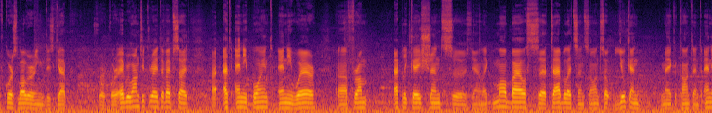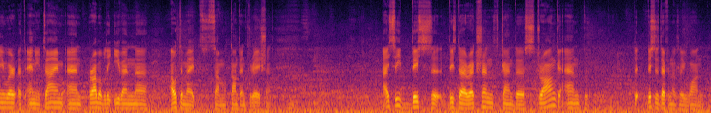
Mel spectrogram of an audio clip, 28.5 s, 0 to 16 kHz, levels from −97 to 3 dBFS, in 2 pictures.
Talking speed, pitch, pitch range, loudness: 135 wpm, 110 Hz, 100-125 Hz, -22 LUFS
